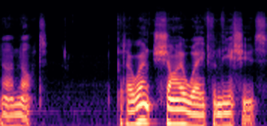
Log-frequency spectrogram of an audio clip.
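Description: A man with a Mancunian accent talks at a moderate pace, his fairly low-pitched voice dark and mellow in a very clean recording with a silent background. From northern England, Manchester. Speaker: retired vicar and theologian. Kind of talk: scripted narration.

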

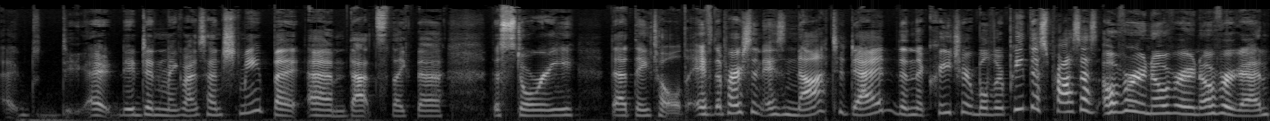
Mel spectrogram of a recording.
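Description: With an American accent and lively intonation, a woman talks at a fairly quick pace with big swings in loudness, captured in a very clean recording with a silent background. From Florida. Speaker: history podcast host. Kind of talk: solo podcast storytelling. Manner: casual, frequent fillers and laughs.

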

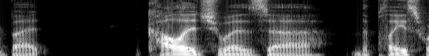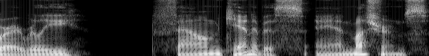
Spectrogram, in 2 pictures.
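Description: With a West Coast accent, a man speaks fairly slowly at a fairly low pitch with fairly even intonation in a dry, close sound with no echo. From California, Napa Valley. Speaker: podcast host, hobby cannabis grower. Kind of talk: solo monologue, personal story. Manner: casual with many filler words.

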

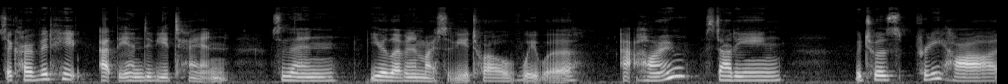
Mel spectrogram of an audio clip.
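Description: A woman talks in an Australian accent. Her pace is very slow. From Australia, New South Wales (Dubbo). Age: young. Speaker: hairdressing apprentice. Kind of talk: interview, personal story.

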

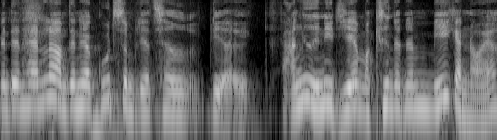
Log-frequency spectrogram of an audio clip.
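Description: This woman has an ordinary speaking voice, fairly high in pitch. Her pace is moderate and her pitch variation ordinary. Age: 40s. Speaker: podcast co-host. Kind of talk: casual chat.

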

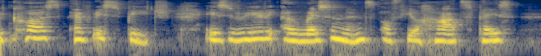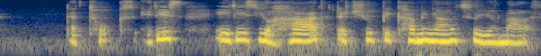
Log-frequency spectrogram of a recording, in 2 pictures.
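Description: Very slowly, a woman speaks with a non-native accent, somewhat breathy. Her tone is dark and mellow, her intonation fairly even. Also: medium pitch for a woman. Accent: noticeable non-native. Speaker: podcast host and coach. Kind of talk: monologue podcast talk on voice training. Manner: reflective, speaks from the heart, unscripted.

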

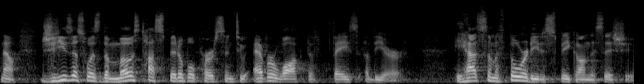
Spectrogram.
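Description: A man with an American accent talks at a fairly quick pace in an unremarkable speaking voice, set against a quiet background. His pitch is fairly high, and his intonation is lively. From Florida. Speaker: pastor. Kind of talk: sermon. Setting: church. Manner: casual.

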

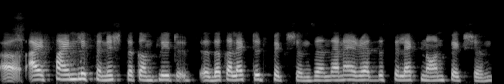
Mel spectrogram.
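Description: A woman with an unremarkable speaking voice, a medium pitch and fairly even intonation. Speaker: book and comics reviewer. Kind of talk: casual chat. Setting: video call.

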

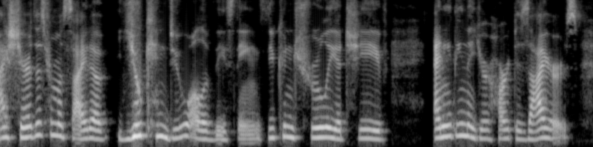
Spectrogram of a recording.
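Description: Her pitch sits at a medium level, in an unremarkable speaking voice. The woman keeps a moderate pace with fairly even intonation. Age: 20s. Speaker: podcast host, real estate agent. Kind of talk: motivational monologue. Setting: solo microphone recording.

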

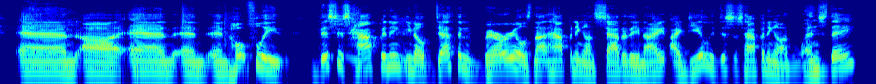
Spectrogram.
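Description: Using an ordinary speaking voice, a man with a fairly high pitch and lively intonation talks with hardly any pauses. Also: fairly quick pace. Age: 40s. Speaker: lead pastor, podcast co-host. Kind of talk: casual chat.

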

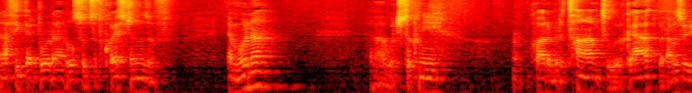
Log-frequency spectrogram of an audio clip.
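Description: The man's speech, with fairly even intonation and a moderate tempo, comes through noticeable noise in the background. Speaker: therapist and educator. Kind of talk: casual interview.

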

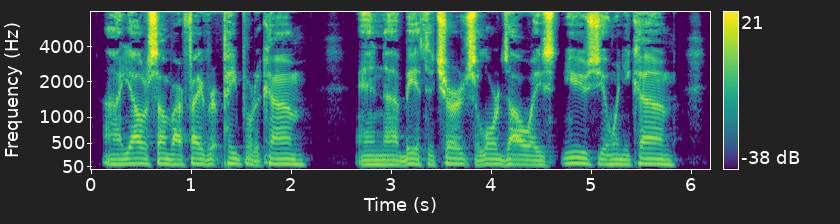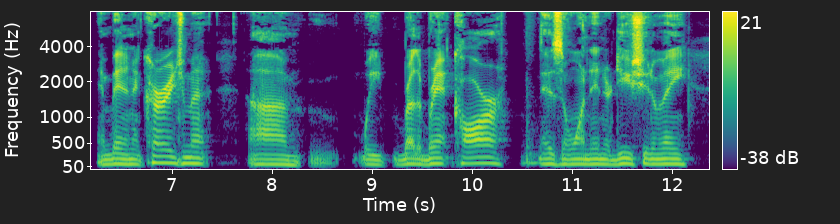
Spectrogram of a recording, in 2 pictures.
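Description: A man with a Southern US accent speaks at a moderate pace and a fairly low pitch, monotone and flat with very even loudness. The recording is very clean with a silent background. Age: 50s. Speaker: pastor and podcast host. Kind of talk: casual interview.

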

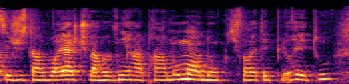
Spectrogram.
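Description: Background noise is noticeable and room echo is audible. A woman speaks at a medium pitch with monotone, flat intonation. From DR Congo (Kisangani, Kinshasa). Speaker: payroll manager. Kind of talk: personal story interview.

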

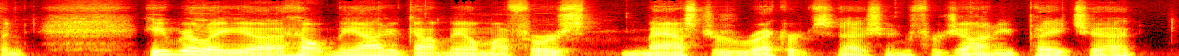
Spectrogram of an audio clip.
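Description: A man at a moderate pace in a very clean recording, silent background, the sound dry and close with no echo. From Florida (West Palm Beach). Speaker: session and touring guitarist. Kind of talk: interview. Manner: halting.

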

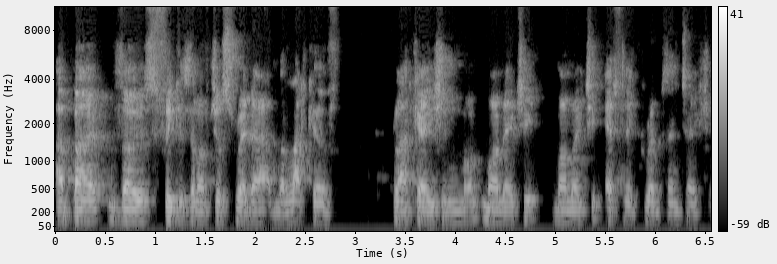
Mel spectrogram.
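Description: A man with a Birmingham accent at a fairly quick pace. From England, Birmingham. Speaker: podcast host. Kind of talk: panel discussion.

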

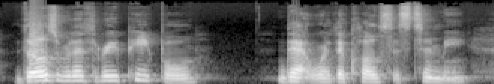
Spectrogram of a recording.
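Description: In a Southern US accent, a woman talks at a fairly quick pace with a dark, mellow tone. The recording is very clean, with a silent background. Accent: southern twang. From US South. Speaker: life coach podcast host. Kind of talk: motivational monologue. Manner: casual.

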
